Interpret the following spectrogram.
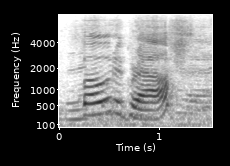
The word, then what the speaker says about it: photograph: photography photography phography photography can you see the difference in the vowels in the first syllable of those words notice that in the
